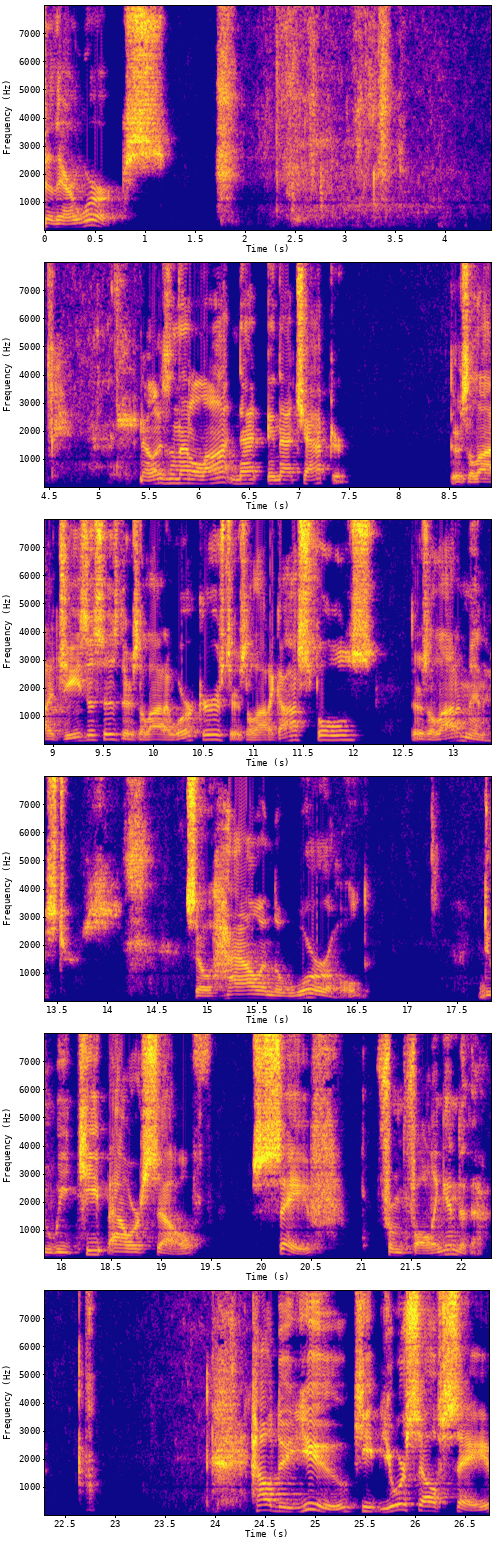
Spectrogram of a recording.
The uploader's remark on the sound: Sermon delivered at Pilgrim Baptist Church on Thursday, November 16, 2023, at 6-15 pm. Cookeville, TN 38501.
